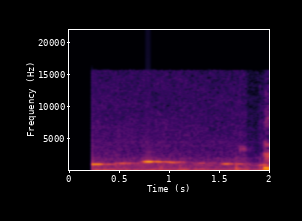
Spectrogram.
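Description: A person whistling a short, slow tune: a few held notes that step up and then back down.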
